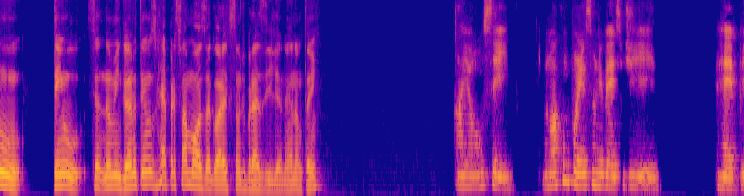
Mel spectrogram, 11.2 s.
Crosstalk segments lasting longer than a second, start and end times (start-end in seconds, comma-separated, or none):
none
